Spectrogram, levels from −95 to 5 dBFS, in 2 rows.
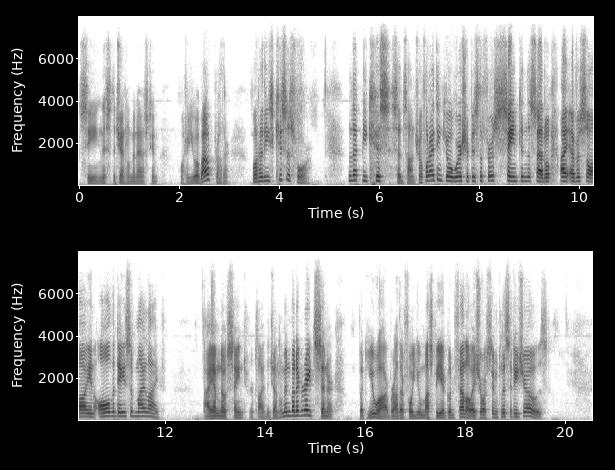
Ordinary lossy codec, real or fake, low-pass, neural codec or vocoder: Opus, 24 kbps; real; 7.2 kHz; none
